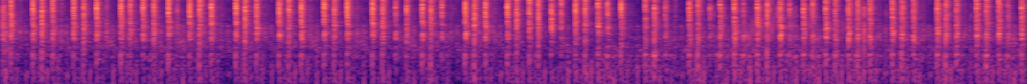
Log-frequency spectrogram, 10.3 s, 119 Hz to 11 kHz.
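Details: 1974 FLH V-twin idling and revving after pushrod and carburetor adjustment and exhaust leak fix: crisp, even firing pulses with no miss or rattle, pulling cleanly; normal running.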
